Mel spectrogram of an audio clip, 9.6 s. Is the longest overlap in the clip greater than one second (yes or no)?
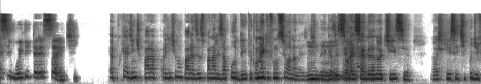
yes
